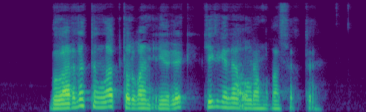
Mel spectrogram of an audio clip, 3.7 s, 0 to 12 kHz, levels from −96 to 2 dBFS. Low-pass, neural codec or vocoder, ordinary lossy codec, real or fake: 10.8 kHz; codec, 44.1 kHz, 2.6 kbps, SNAC; MP3, 64 kbps; fake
